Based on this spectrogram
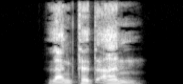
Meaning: inflection of anlangen: 1. second-person plural preterite 2. second-person plural subjunctive II
- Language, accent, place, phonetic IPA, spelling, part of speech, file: German, Germany, Berlin, [ˌlaŋtət ˈan], langtet an, verb, De-langtet an.ogg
